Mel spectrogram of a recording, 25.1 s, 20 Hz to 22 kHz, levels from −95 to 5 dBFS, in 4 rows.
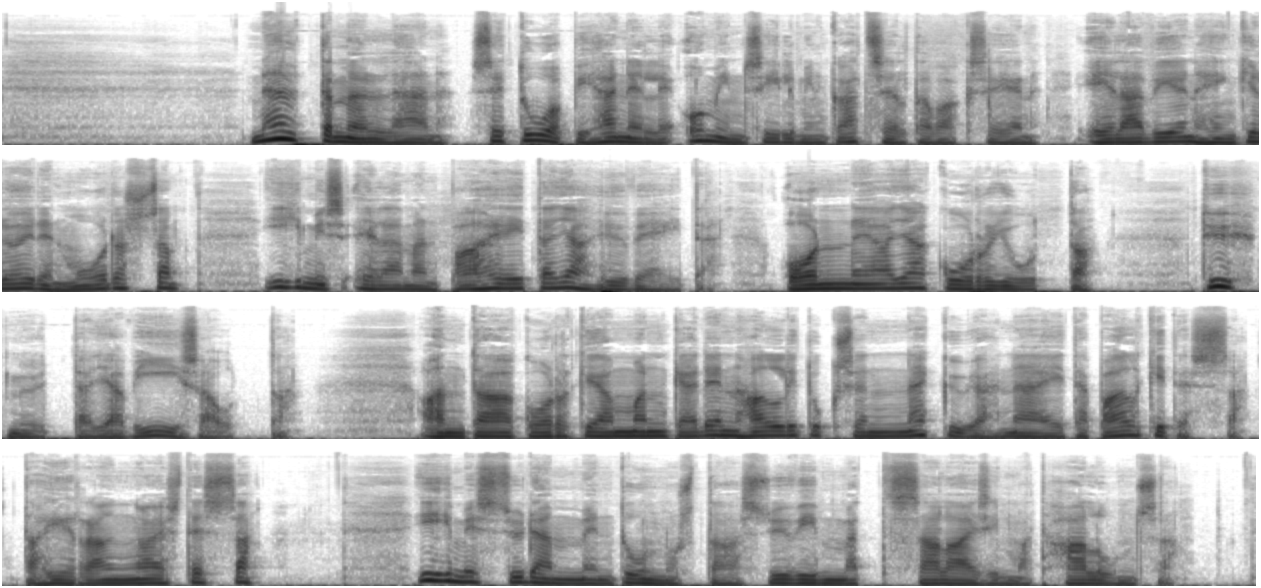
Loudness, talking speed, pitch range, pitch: -17 LUFS, 80 wpm, 95-125 Hz, 105 Hz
